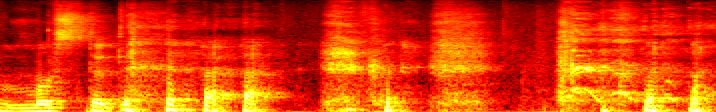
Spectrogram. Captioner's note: laughs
